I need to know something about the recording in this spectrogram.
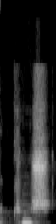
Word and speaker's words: Kush: Master 2 and remember Kush Jewelers rhymes with douche douw the douchiest Jeweler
